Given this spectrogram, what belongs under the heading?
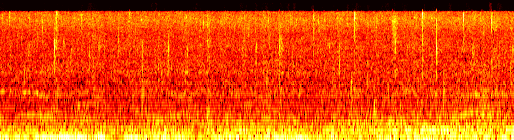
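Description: Chopped onion sizzling in plenty of hot oil with ginger-garlic paste just added, for a spicy rohu fish roe bhuna; a steady, dense crackle and hiss continues throughout.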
